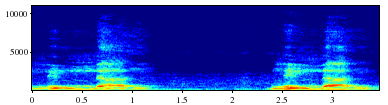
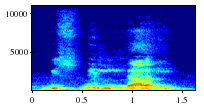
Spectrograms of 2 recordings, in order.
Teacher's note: যেমন আমরা এখানে পেয়েছি লিল্লাহি, লিল্লাহি, লফজে আল্লাহ লামের আগের যে হরফ, এই হরফের নিচে আছে কসরা বা জের, এই কারণে ওটাকে পুর পড়া যাবে না, বরং বারিক করে পড়তে হবে।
